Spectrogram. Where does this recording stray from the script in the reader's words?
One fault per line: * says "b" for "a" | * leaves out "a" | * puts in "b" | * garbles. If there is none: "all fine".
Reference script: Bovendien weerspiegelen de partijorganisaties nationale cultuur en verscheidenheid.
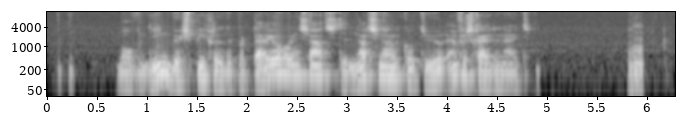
* puts in "de"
